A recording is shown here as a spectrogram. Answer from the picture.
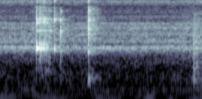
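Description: Two brief clinks of a salt container being handled as salt goes into the pot: a short rattle about a third of a second in, then a sharp click about half a second later.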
